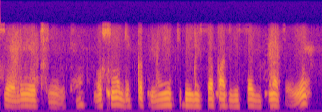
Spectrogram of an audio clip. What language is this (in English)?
Hindi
